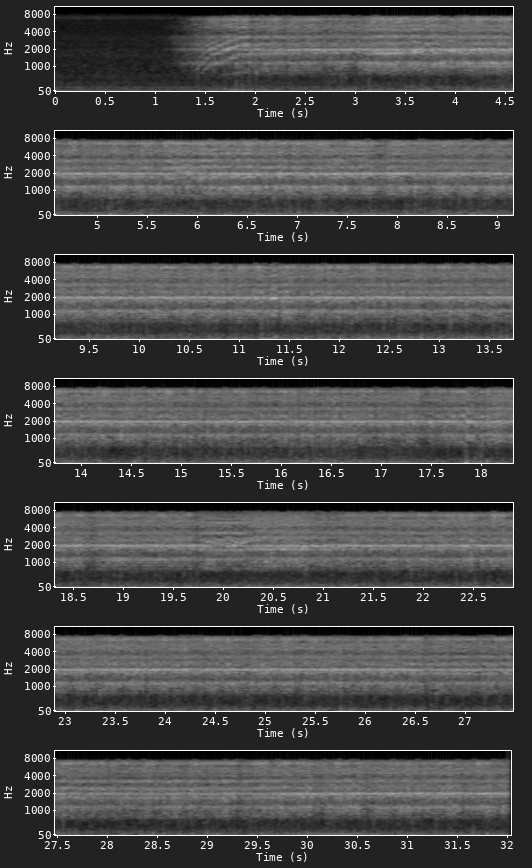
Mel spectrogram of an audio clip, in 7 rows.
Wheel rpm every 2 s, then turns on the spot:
30, 220, 230, 230, 230, 230, 230, 230, 230, 230, 230, 230, 230, 220, 210, 230.
none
